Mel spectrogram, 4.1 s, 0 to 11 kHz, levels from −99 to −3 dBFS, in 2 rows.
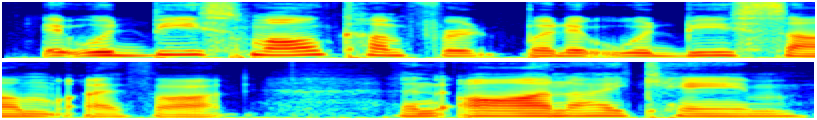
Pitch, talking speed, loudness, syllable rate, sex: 160 Hz, 235 wpm, -20 LUFS, 5.0 syllables/s, female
